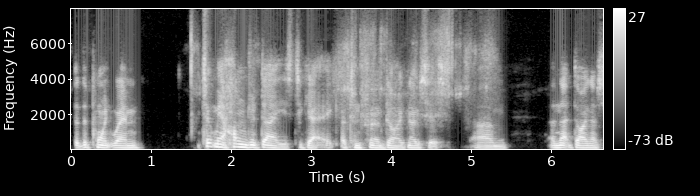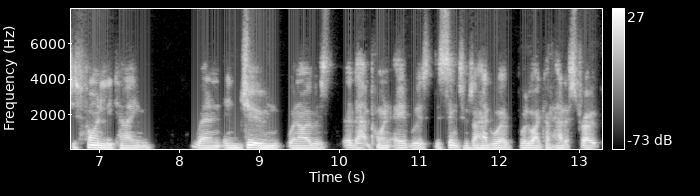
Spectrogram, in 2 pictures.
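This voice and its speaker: A husky-voiced man speaks in a relaxed interview, often stopping to restart and repeat his words. His voice sits in a middle range and sounds close and dry. The audio is slightly dull and lo-fi. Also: mid-range voice, moderate pace, no echo. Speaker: poet interviewed as a guest. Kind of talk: conversational interview.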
